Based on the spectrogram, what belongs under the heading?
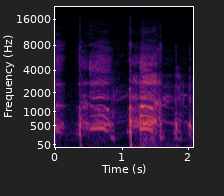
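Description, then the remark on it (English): A person coughs, two harsh hacking coughs with a raspy, throaty drag after each, followed by a smaller third cough. No one speaks. “If I just cough like that, it's okay.”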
